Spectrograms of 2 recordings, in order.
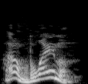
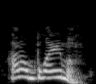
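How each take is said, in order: First: Said in the usual way. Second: I don't blame 'em, DON'T pitched way up; preacher repeating for effect; emphatic repeat, much higher. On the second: Acted. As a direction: lean hard on don't, high and insistent.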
